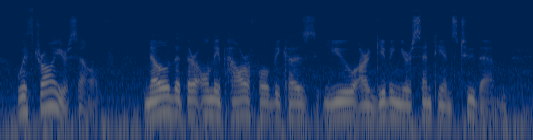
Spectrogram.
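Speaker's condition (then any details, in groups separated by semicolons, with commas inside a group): No condition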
